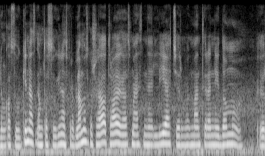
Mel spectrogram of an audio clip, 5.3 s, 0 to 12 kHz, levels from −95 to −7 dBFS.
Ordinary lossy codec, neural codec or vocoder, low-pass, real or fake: Opus, 64 kbps; none; 10.8 kHz; real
